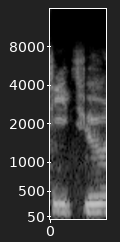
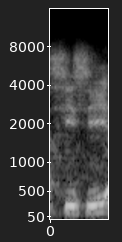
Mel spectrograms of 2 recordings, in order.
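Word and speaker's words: C.C.: Told me her name is actually pronounced C2, not CC.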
